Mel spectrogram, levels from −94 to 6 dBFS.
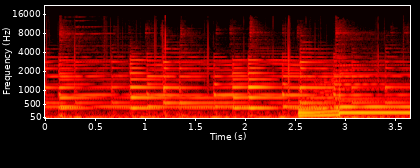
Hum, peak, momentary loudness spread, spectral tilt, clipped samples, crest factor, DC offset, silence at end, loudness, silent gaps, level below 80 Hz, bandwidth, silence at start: none; -18 dBFS; 9 LU; -6 dB/octave; under 0.1%; 16 dB; under 0.1%; 0 s; -35 LUFS; none; -50 dBFS; 15.5 kHz; 0 s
